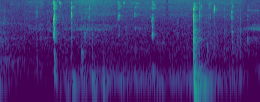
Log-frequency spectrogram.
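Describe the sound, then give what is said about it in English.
Scattered clicks of typing on a computer keyboard, fairly quiet, with irregular taps and a couple of sharper, louder keystrokes standing out over a faint low background hum. “Keep thinking while I think ahead while I'm typing.”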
